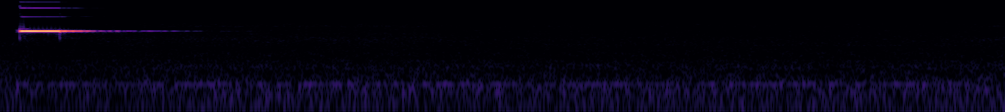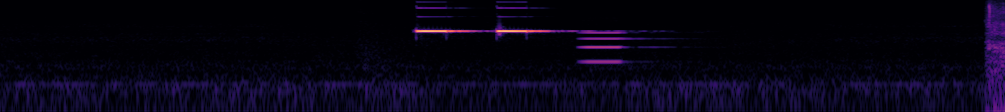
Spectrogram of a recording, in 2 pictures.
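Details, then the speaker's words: Trilogy Evo home ventilator being switched on, slow to power up, used by a long-term ventilator user: short high electronic beeps, then a falling series of tones over faint room hum. "When turning on the Trilogy Evo, it takes a long time for the machine to power up."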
